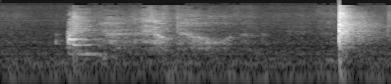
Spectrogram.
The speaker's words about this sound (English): Wow, she slapped him pretty good.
